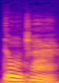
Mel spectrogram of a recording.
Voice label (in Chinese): "dong4chan3", Chinese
